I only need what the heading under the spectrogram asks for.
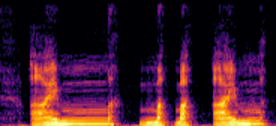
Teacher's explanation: the lips need to be touching and they need to vibrate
